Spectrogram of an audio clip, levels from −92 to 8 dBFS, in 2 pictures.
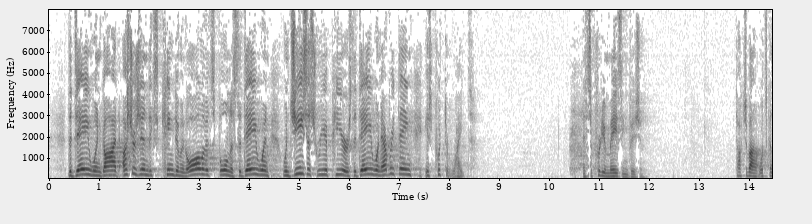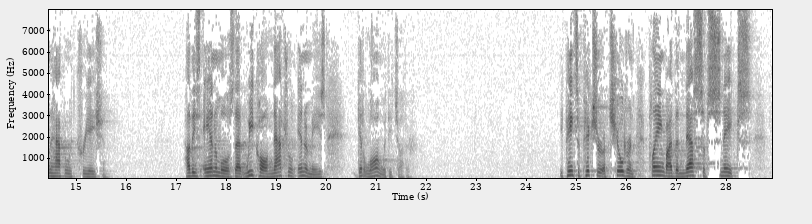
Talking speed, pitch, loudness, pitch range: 135 wpm, 180 Hz, -26 LUFS, 145-220 Hz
